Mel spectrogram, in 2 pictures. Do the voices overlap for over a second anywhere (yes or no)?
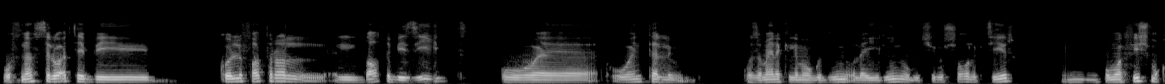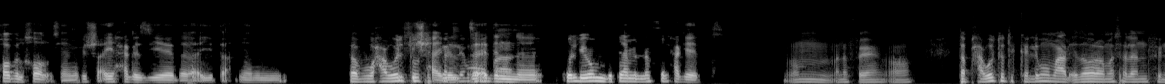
yes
